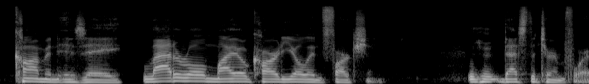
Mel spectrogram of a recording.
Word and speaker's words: infarction: Infraction. I have a heart infraction. You know, an infract. Okay. Yeah. Lateral infract. Right. But it's a, it, how do you say it? Infarction. Infarction. It sounds like infart.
